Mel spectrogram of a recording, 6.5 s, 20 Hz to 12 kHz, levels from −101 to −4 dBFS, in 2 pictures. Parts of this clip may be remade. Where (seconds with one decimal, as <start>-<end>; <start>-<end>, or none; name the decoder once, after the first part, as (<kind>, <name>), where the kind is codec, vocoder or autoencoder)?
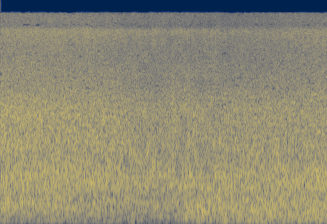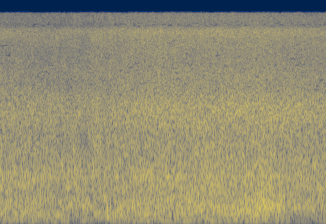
1.3-2.2 (codec, HILCodec); 3.8-4.4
